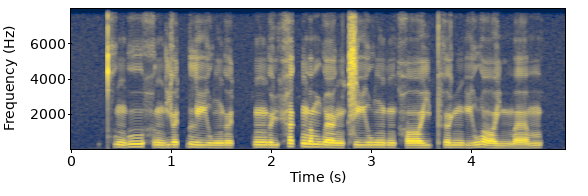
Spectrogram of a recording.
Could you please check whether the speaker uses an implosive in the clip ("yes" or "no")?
no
